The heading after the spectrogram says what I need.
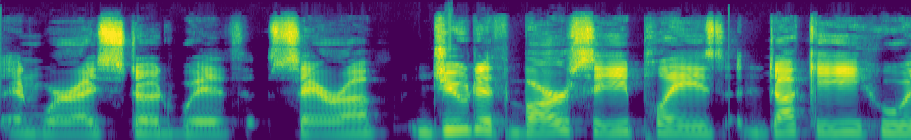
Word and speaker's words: Cera: Candace Hudson plays Sarah, who is a Triceratops, and Sarah is spelled Cera, like in Triceratops.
